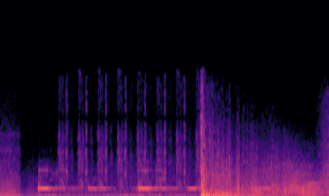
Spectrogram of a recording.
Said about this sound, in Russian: Выстрел из пушки, и трактористы срываются в бой.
